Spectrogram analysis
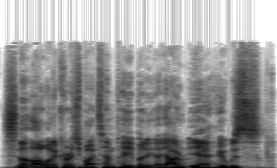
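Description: A man's voice: lowish voice, very fast. A young man with a Yorkshire accent, co-hosting a podcast and telling a rambling story full of restarts and swearing. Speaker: podcast co-host. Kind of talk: casual chat.

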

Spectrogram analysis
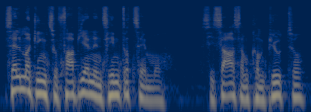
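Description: A man reading an audiobook as narrator in a calm, measured way. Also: lowish voice. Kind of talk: scripted narration.

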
